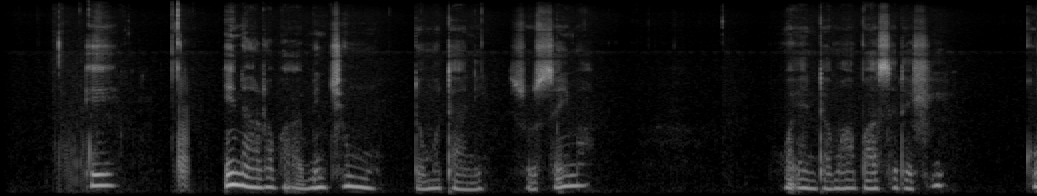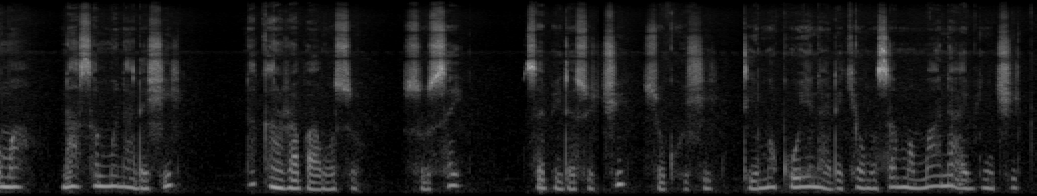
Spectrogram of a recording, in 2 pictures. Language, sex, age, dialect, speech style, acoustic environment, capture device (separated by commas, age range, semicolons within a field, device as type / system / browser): Hausa, female, 25-34, Nigeria - Kano, happy; anxious; relaxed; excited; focused, nature; silence, mobile / Linux / Chrome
